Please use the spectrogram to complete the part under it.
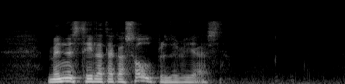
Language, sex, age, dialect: Faroese, male, 36-60, Suðurstreymoy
